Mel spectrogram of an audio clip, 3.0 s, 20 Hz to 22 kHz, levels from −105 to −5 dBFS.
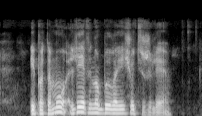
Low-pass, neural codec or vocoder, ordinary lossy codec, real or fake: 10.8 kHz; none; Opus, 32 kbps; real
